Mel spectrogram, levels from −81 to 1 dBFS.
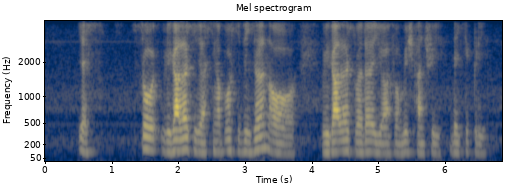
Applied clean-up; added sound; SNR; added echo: none; none; none; none.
